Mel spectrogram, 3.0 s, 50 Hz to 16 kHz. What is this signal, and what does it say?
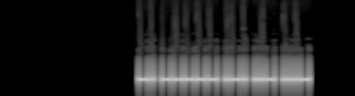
Morse code, heard as a keyed tone, about 50 wpm, 700 Hz. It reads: N0RUV
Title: USA Call Signs 50wpm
